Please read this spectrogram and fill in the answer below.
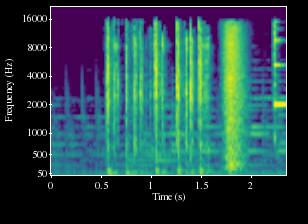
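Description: Computer keyboard typing sound effect: a quick run of key clicks, then a short swoosh near the end, over soft background music.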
